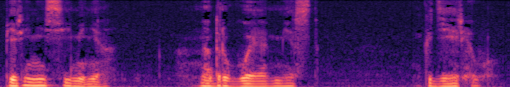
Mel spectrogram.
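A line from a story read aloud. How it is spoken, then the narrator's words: Faint whisper. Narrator (Russian): ее губы едва зашевелились и прошептали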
